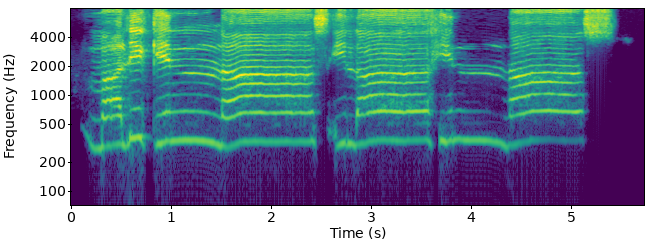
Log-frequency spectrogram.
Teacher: you're supposed to hold them for 2 seconds and produce a nasal sound. That means the sound comes from your nose.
